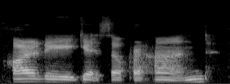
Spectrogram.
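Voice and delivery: very slow, each word dragged out one by one. Calling a wrestling match moment for others, the commentator says it very slowly. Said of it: "I don't know why I said that so slowly".

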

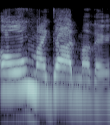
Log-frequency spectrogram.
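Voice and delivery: normal talking voice

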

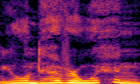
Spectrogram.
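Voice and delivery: terrible put-on voice, pitched way up. Recalling Undertaker's glory days with friends: terrible Paul Bearer impression. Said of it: "that voice is terrible".

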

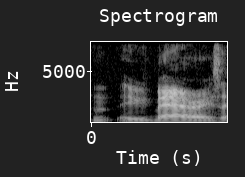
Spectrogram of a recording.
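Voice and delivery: normal talking voice

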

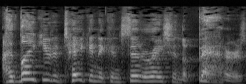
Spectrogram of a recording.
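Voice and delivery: pretend shouting. Imagining a character yelling at the umpire, mock yelling at the umpire. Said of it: "yelling at the ump and saying".

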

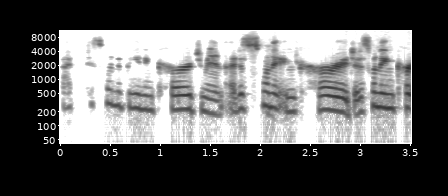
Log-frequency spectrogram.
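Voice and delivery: gentle, tender tone. Quoting what Michelle Duggar always says on TV: tender soft Michelle Duggar voice. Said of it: "the tenderest, softest voice".

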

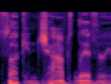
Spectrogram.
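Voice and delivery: whispering. Retelling what a man whispered into Michael Peterson's ear, retelling a whisper. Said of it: "He whispers that into Michael Peterson's ear".

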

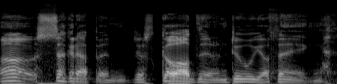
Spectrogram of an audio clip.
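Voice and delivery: attempted British English accent. Asking a guest whether their older parents told them to just go do it, attempted british accent. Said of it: "thanks for trying the British accent".

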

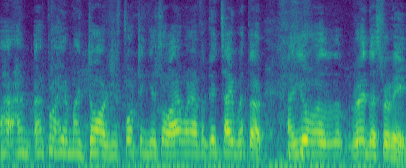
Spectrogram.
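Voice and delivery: high-pitched, angry, scolding yell. Retelling how a woman near a scuffle yelled at the people: retelling a woman yelling. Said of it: "started yelling at them saying".

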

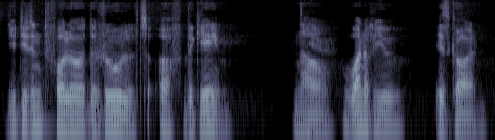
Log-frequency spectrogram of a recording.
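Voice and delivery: normal talking voice

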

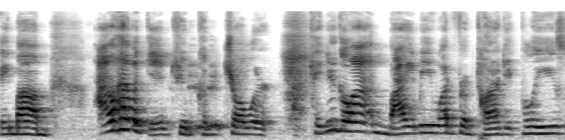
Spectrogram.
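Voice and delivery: put-on nerdy kid voice.

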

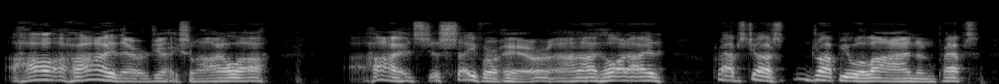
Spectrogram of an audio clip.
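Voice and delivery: bad put-on American accent. Leaving a phone message for the host: terrible Jimmy Stewart impression. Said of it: "my just terrible Jimmy Stewart impression".

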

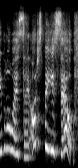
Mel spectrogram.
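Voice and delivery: put-on strong Australian accent, very high pitch. Quoting a line from a favorite TED Talk, sounding really Australian. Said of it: "I sounded really Australian when I said that".

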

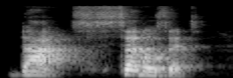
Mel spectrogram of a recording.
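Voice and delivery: victorious, triumphant, declaring tone. Narrator reading a character's line to his friends, triumphant voice. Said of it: "said Ron in a triumphant voice".

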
